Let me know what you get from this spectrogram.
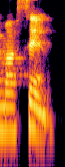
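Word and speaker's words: almacén: just a little bit more time on the pronunciation so it's going to be out of my sin my sin my sin my sin you got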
